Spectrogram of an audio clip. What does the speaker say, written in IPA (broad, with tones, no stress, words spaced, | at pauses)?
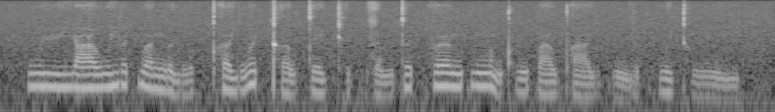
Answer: wyː˨jaː˨˧w jɵ˥t̚wɐ˧ŋ ɵ˨˩ɥwʊ˨˥k̚pʰɐ˧j wɵ˥t̚kʰɐ˨˩w t̪e˧jkʰɪ˨˥k̚t͡sɐ˨˥m t̪ɵ˥t̚ fœː˥ŋkʷɪ˥ŋ ɐ˨˩mkʷʰɪ˧ŋpaː˨˧w pʰaː˨j kʷɪ˨˩ŋjɵ˨t̚kʷe˧j kʰuː˨˩j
